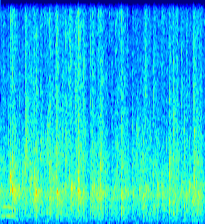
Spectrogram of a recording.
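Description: An audience claps at a Brazilian Chamber of Deputies TV program on waste and recycling, giving a steady round of dense applause that stays at an even level throughout.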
